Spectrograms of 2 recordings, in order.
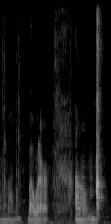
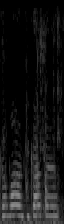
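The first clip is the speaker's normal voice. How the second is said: lightly imitated upbeat nurses, much higher; cheery nurses; 10 semitones higher, 3 dB quieter than usual. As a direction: chirp it like a friendly nurse.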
